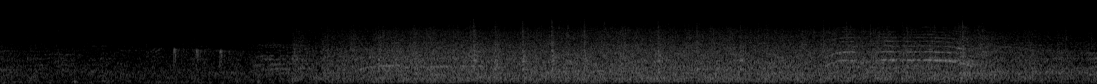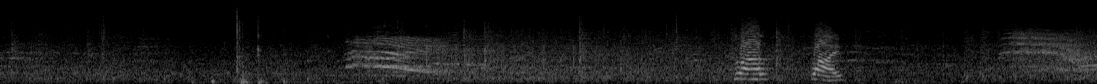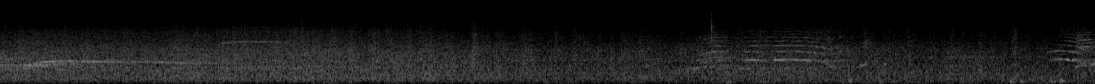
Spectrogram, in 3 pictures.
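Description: Badminton rally with steady crowd noise in an indoor arena that swells about three seconds in, racket strikes on the shuttlecock and players' footsteps on the court. Several calls and shouts rise above it, two short loud ones a little past halfway.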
